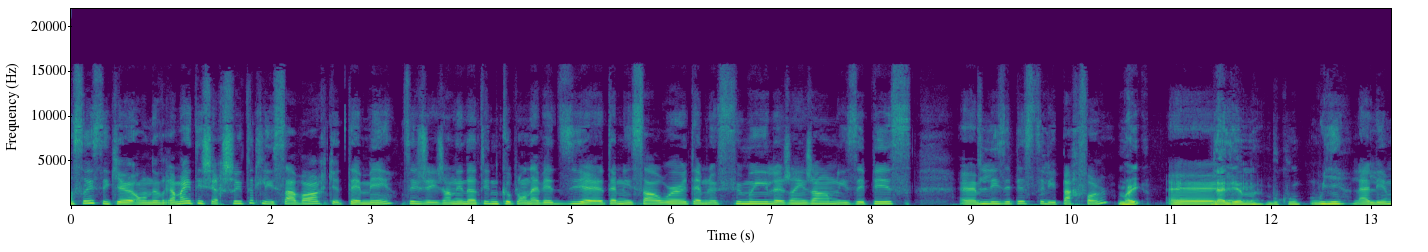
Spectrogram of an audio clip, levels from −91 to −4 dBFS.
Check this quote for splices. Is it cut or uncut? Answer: cut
